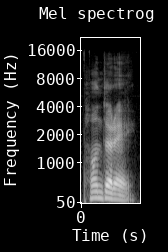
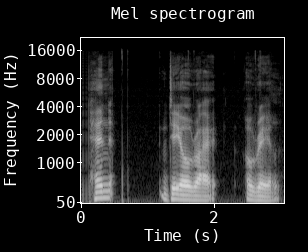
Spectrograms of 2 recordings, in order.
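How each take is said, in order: First: The name is said in a short, clipped form. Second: The name is sounded out as it is spelled. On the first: The speaker calls it right. "phonetically, how do you say it?" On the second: The speaker calls it wrong. "that is really, really bad pronunciation"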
